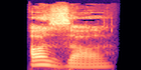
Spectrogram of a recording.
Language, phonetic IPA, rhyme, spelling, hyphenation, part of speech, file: Hungarian, [ˈɒzːɒl], -ɒl, azzal, az‧zal, pronoun / adverb, Hu-azzal.ogg
- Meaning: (pronoun) instrumental singular of az; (adverb) thereupon, after that, with that (after the action in question)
